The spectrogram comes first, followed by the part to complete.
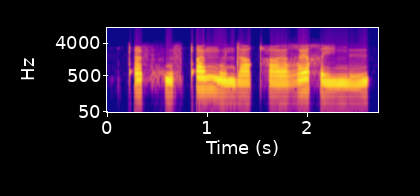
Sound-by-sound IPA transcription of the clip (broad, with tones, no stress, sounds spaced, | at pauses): qʼ i˨˦ f xʷ ɘ˨˦ f qʼ ɛ˦ ŋʷ ɨ˨ n d a˨ qʰ ɐː˨ ʁ ɛ˦ χ iː˨ ŋ ɨ˨˦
